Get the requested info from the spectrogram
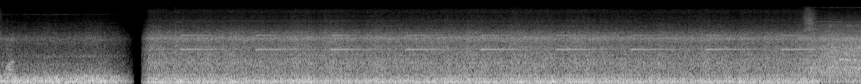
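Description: Heavy truck engine and road noise rumbling steadily, cutting out suddenly about a second and a half in. After that the rumble carries on with a high electronic beep repeating about once a second, like a truck's reversing alarm.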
